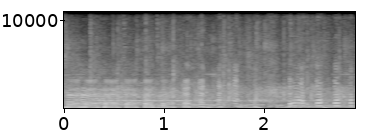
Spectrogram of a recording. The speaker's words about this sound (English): You guys held your applause for last names, and I'm like, no. Hi, guys. No problem. I'm a bad introducer. I said, please welcome Matt, Ben, and Noel, and they waited because they thought I was going to say Shackman.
